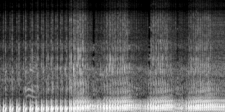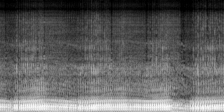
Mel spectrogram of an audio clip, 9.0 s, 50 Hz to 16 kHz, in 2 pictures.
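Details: 1984 Honda Shadow VT700c V-twin, first startup after sitting over 7 years, carbs and fuel lines rebuilt, main tank off, started with starting fluid; cranks, catches and settles into a lumpy rolling beat with throttle blips; runs, slightly uneven still.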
